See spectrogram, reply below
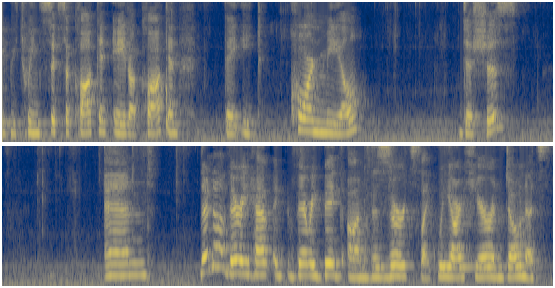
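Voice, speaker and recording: A woman giving a casual cooking demonstration as an instructor, explaining each step as she works with her hands. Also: fairly high pitch. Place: indoors at a work table. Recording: clear background noise, kitchen ambience.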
